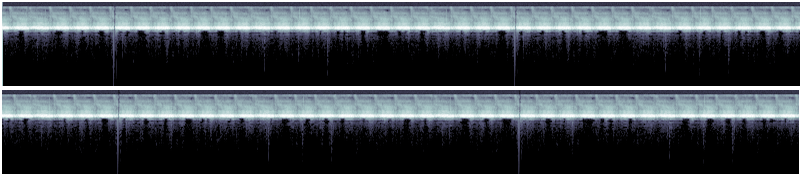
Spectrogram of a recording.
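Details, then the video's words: Crickets chirping on a peaceful summer night in a farm meadow under a full moon: a steady high-pitched trill pulsing about four times a second, evenly repeated throughout, with no other sounds. "Cricket chirping sounds for sleeping"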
